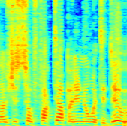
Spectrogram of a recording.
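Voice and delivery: ordinary talk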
